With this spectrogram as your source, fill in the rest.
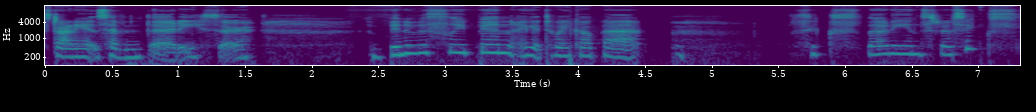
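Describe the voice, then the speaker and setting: Here a woman speaks in an Australian accent. Her pitch shows ordinary variation. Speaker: vlogger. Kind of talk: casual vlog talk.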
